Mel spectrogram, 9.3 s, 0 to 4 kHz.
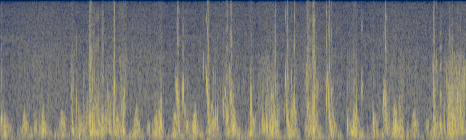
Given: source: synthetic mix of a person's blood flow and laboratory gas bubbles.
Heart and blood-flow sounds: Doppler ultrasound of blood flow; precordium
0.00-0.08 s: bubbles
1.41-1.60 s: bubbles
1.65-2.35 s: bubbles
2.39-2.54 s: bubbles
3.08-3.29 s: bubbles
3.50-3.79 s: bubbles
4.03-4.39 s: bubbles
4.44-4.69 s: bubbles
4.97-5.08 s: bubbles
5.16-5.61 s: bubbles
5.67-5.96 s: bubbles
6.10-6.39 s: bubbles
6.49-6.67 s: bubbles
6.92-7.18 s: bubbles
7.22-7.27 s: bubbles
7.43-7.52 s: bubbles
7.64-8.10 s: bubbles
8.65-9.33 s: bubbles
From the record:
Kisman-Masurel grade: 243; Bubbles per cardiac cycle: several, 3 to 8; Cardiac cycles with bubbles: 100%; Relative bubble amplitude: loud (0.450 to 0.775); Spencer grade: 3 (all of the cardiac periods contain showers or single bubble signals, but not dominating or overriding the cardiac motion signals); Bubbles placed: anywhere in the cardiac cycle

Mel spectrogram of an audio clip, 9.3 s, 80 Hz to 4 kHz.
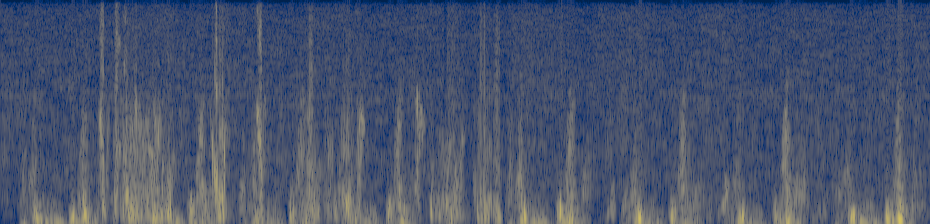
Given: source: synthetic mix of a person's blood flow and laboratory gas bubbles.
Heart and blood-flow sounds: Doppler ultrasound of blood flow; precordium
0.98-1.09 s: bubbles
1.12-1.75 s: bubbles
2.08-2.29 s: bubbles
2.54-2.67 s: bubbles
3.04-3.65 s: bubbles
4.14-4.26 s: bubbles
4.28-4.65 s: bubbles
4.72-5.03 s: bubbles
From the record:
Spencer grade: 2 (many but less than half of the cardiac periods contain bubble signals, singularly or in groups); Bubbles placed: only in the low amplitude regions of the cardiac cycle

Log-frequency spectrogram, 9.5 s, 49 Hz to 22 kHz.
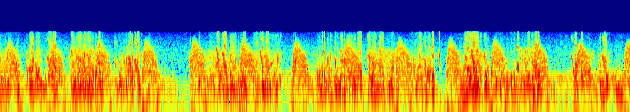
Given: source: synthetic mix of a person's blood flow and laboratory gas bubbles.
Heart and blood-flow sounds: Doppler ultrasound of blood flow; subclavian vein
0.00-0.32 s: bubbles
0.38-0.93 s: bubbles
1.01-1.57 s: bubbles
1.70-2.29 s: bubbles
2.80-2.89 s: bubbles
2.95-3.73 s: bubbles
3.78-4.23 s: bubbles
4.36-4.46 s: bubbles
4.73-5.42 s: bubbles
5.48-6.03 s: bubbles
6.14-6.65 s: bubbles
6.82-8.15 s: bubbles
8.53-9.37 s: bubbles
9.43-9.46 s: bubbles
From the record:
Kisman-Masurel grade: 444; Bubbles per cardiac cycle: continuous sound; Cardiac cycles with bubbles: 100%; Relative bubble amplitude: maximal (0.775 to 0.999); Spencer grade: 4 (maximum detectable bubble signal sounding continuously throughout systole and diastole of every cardiac period, and overriding the amplitude of the normal cardiac signals); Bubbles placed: anywhere in the cardiac cycle

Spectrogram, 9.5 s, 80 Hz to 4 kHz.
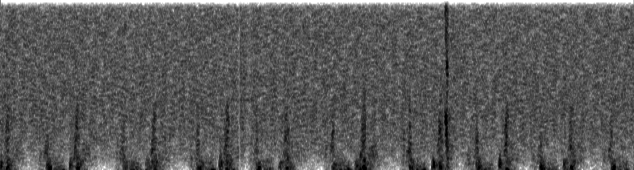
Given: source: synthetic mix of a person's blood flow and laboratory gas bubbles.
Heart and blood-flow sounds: Doppler ultrasound of blood flow; precordium
6.67-6.75 s: bubbles
From the record:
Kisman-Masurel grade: 112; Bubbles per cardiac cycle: 1 to 2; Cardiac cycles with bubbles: 1 to 10%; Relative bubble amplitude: moderate (0.250 to 0.450); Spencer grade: 1 (occasional bubble signal discernible with the cardiac motion signal, with majority of cardiac periods free of bubbles); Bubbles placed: only in the low amplitude regions of the cardiac cycle

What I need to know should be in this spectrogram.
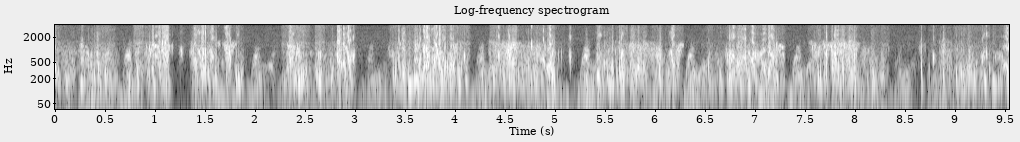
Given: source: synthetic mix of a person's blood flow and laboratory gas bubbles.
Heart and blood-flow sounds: Doppler ultrasound of blood flow; precordium
0.00-0.65 s: bubbles
0.78-1.21 s: bubbles
1.24-1.30 s: bubbles
1.34-1.91 s: bubbles
2.26-3.04 s: bubbles
3.33-4.17 s: bubbles
4.33-5.20 s: bubbles
5.40-6.30 s: bubbles
6.46-7.31 s: bubbles
7.53-8.36 s: bubbles
8.63-8.71 s: bubbles
8.76-9.55 s: bubbles
From the record:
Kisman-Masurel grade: 444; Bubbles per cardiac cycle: continuous sound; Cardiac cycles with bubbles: 100%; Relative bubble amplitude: maximal (0.775 to 0.999); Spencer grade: 4 (maximum detectable bubble signal sounding continuously throughout systole and diastole of every cardiac period, and overriding the amplitude of the normal cardiac signals); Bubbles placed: only in the low amplitude regions of the cardiac cycle

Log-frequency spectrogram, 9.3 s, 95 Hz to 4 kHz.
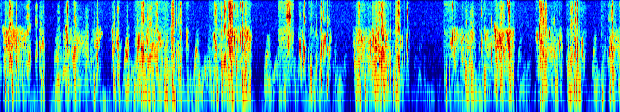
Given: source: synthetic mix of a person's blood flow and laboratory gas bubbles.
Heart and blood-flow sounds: Doppler ultrasound of blood flow; precordium
0.00-0.47 s: bubbles
0.52-0.67 s: bubbles
0.84-1.54 s: bubbles
1.64-1.82 s: bubbles
1.99-2.90 s: bubbles
3.11-3.78 s: bubbles
4.16-4.41 s: bubbles
4.46-4.98 s: bubbles
5.28-6.14 s: bubbles
6.65-7.74 s: bubbles
8.02-8.44 s: bubbles
8.48-8.80 s: bubbles
8.99-9.31 s: bubbles
From the record:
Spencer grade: 4 (maximum detectable bubble signal sounding continuously throughout systole and diastole of every cardiac period, and overriding the amplitude of the normal cardiac signals); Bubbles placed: only in the low amplitude regions of the cardiac cycle

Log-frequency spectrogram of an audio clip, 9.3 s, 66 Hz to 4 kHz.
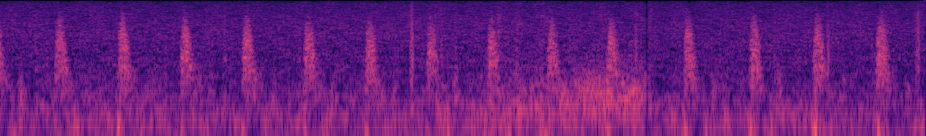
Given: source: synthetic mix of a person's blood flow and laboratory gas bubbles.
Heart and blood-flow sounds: Doppler ultrasound of blood flow; subclavian vein
no bubbles
From the record:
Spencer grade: 0 (complete lack of bubble signals)

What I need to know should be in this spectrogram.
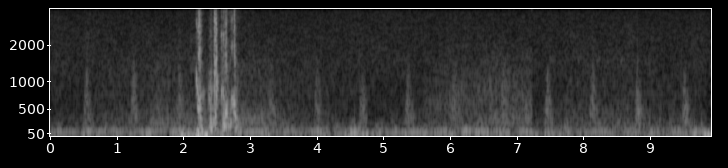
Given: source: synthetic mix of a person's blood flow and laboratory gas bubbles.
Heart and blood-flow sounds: Doppler ultrasound of blood flow; subclavian vein
2.17-2.34 s: bubbles
2.37-2.87 s: bubbles
From the record:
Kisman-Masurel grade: 213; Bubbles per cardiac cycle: several, 3 to 8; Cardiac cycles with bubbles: 1 to 10%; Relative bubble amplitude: loud (0.450 to 0.775); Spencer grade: 1 (occasional bubble signal discernible with the cardiac motion signal, with majority of cardiac periods free of bubbles); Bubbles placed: anywhere in the cardiac cycle

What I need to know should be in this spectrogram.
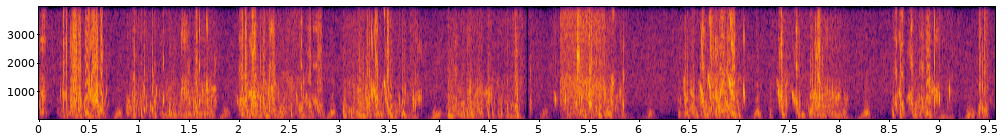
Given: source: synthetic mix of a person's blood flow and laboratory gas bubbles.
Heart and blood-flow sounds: Doppler ultrasound of blood flow; precordium
0.00-0.12 s: bubbles
0.17-0.71 s: bubbles
0.85-1.79 s: bubbles
1.95-2.87 s: bubbles
3.00-3.84 s: bubbles
4.05-4.85 s: bubbles
4.90-4.95 s: bubbles
5.13-5.89 s: bubbles
6.38-7.10 s: bubbles
7.29-8.11 s: bubbles
8.50-9.14 s: bubbles
9.37-9.54 s: bubbles
From the record:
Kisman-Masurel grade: 444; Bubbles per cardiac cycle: continuous sound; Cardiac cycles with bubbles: 100%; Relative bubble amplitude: maximal (0.775 to 0.999); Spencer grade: 4 (maximum detectable bubble signal sounding continuously throughout systole and diastole of every cardiac period, and overriding the amplitude of the normal cardiac signals); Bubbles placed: only in the low amplitude regions of the cardiac cycle

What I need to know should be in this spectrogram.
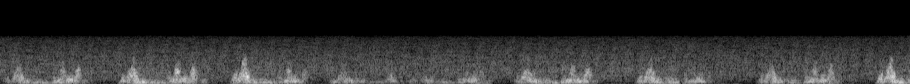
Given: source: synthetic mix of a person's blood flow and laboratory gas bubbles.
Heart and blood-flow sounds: Doppler ultrasound of blood flow; precordium
9.06-9.11 s: bubbles
From the record:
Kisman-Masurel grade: 222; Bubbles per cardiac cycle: several, 3 to 8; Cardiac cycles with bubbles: 10 to 50%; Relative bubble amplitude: moderate (0.250 to 0.450); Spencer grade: 2 (many but less than half of the cardiac periods contain bubble signals, singularly or in groups); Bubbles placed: only in the low amplitude regions of the cardiac cycle

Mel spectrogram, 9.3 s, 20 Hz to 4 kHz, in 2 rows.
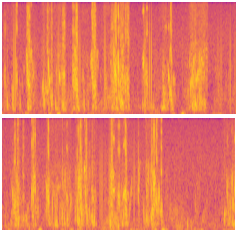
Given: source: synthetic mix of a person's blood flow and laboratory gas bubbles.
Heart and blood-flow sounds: Doppler ultrasound of blood flow; subclavian vein
0.02-0.14 s: bubbles
0.17-0.69 s: bubbles
0.77-1.30 s: bubbles
1.39-1.92 s: bubbles
2.00-2.56 s: bubbles
2.79-3.46 s: bubbles
3.65-4.12 s: bubbles
4.83-5.42 s: bubbles
5.53-6.07 s: bubbles
6.11-6.58 s: bubbles
6.74-7.29 s: bubbles
7.40-7.91 s: bubbles
9.07-9.35 s: bubbles
From the record:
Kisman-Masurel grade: 333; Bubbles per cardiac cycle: rolling drumbeat, 9 or more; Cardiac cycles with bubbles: 50 to 99%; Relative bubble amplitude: loud (0.450 to 0.775); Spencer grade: 3 (all of the cardiac periods contain showers or single bubble signals, but not dominating or overriding the cardiac motion signals); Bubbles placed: anywhere in the cardiac cycle

